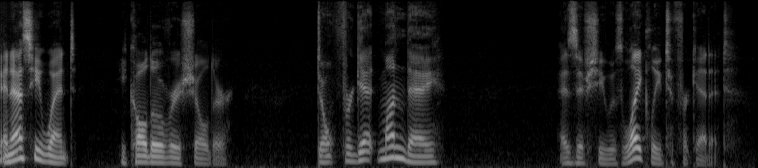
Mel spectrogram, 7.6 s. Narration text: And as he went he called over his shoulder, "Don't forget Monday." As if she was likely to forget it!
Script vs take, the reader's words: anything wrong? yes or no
no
